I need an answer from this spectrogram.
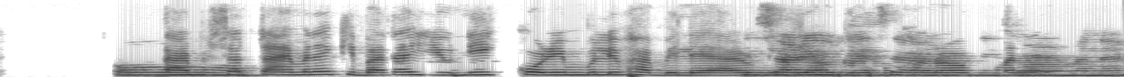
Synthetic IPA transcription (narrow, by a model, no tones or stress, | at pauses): ɔtaɹpissɔtːajmanɛkibatajunikːoɹimbulibʱabilɛaɹuniɔkɔnɔmanɛanɛ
